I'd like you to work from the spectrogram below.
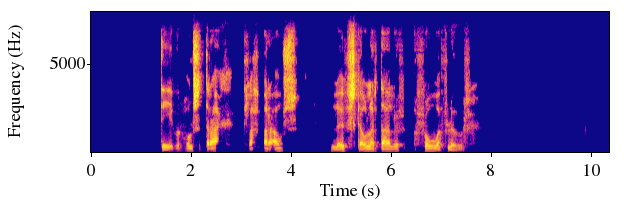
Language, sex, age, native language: Icelandic, male, 40-49, Icelandic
